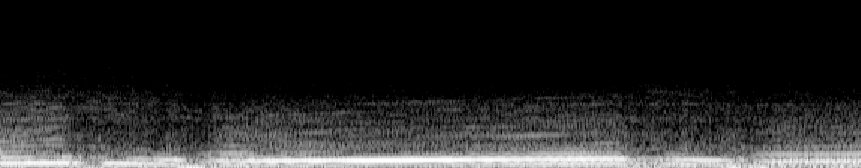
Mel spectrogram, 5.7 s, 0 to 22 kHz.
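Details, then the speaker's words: M50-swapped BMW E30 with solid mounts and a stage 1 FX clutch kit, POV driving: the engine pulls through the gears with a faint steady whine that climbs with road speed. The owner attributes it to the transmission, though the source is unclear; noted as drivetrain whine. "Like, you really hear the trans. Like, you guys probably hear it on video, like the whining and stuff."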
